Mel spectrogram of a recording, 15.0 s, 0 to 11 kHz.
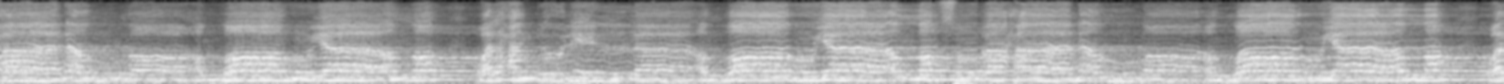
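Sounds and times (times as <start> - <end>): devotional vocal chant: 0.0 - 15.0.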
